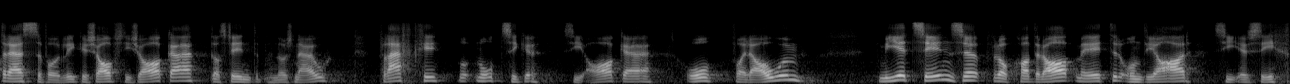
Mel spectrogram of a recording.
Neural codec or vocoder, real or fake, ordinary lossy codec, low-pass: codec, 16 kHz, 0.3 kbps, FocalCodec; fake; none; 7.2 kHz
